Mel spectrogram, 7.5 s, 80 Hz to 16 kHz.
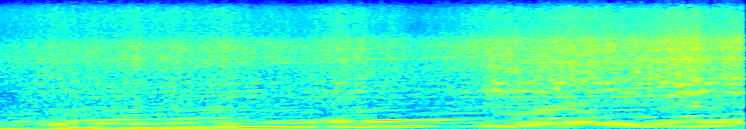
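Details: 2000 Honda Civic Si (EM1) making a repeat full-throttle dyno pull; the note rises smoothly with a brief dip where VTEC switches over and stays clean at high revs, repeating about 139 on 100.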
